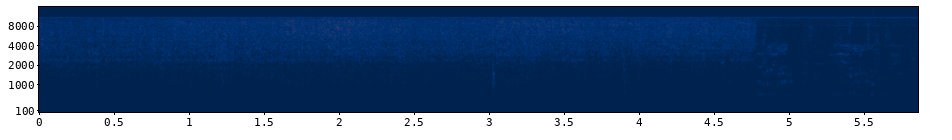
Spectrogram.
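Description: A wooden spatula scrapes and stirs vegetables in a pan.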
